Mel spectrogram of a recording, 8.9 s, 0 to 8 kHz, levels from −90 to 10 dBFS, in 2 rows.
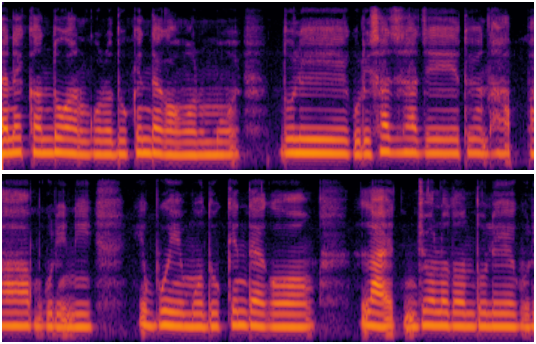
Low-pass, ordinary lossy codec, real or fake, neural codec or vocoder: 7.2 kHz; none; real; none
